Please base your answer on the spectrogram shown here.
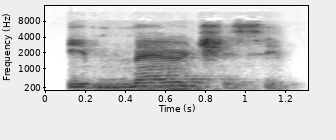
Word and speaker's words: emergency: Vous avez emergency, emergency, emergency, emergency. L'accent est placé sur mer, emergency, emergency.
